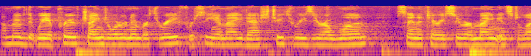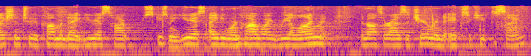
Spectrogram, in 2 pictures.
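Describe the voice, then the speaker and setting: Woman, council member, formal motion, low-ish pitch, echoing chamber, faint background noise. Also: little pitch movement, a little fast. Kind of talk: formal reading of motions, brief votes.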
